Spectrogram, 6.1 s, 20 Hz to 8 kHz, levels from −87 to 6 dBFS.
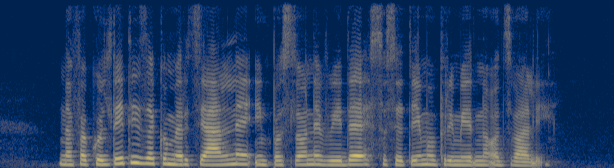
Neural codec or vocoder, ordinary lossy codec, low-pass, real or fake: none; none; none; real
